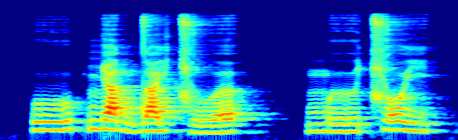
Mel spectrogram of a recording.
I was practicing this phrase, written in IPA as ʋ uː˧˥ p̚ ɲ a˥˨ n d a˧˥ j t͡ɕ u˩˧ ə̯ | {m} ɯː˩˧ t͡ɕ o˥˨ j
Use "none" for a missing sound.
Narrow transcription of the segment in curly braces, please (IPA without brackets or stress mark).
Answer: m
